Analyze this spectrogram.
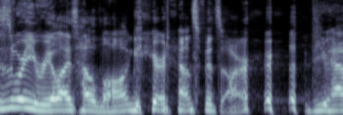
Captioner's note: laughs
